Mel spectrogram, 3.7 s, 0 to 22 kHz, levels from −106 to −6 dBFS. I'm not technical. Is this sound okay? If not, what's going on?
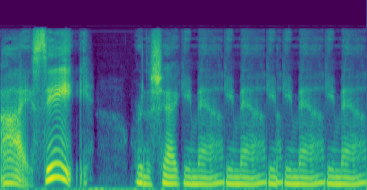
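No. At 1.44 s and again at 2.77 s, the speech jumps forward by roughly a third of a second. These are compressed frames skipped: around ten short chunks of the compressed file went missing or were rejected as damaged, so the player leaped past them.

From 2.25 s to the end, a piece of about 0.42 s plays over and over, four times in a row. This is a broken-record loop, likely from the player or stream stalling and resending its last fragment. The speech that belonged there is lost.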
